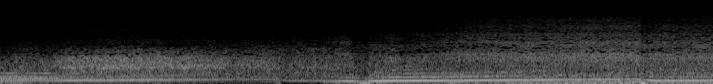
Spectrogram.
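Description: A compact Mercedes-AMG car with a powerful front-mounted engine accelerates through its gears, the droning engine pitch climbing steadily, dipping at each shift and rising again, loud and close with no voices.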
